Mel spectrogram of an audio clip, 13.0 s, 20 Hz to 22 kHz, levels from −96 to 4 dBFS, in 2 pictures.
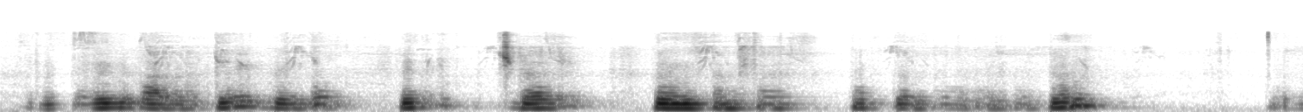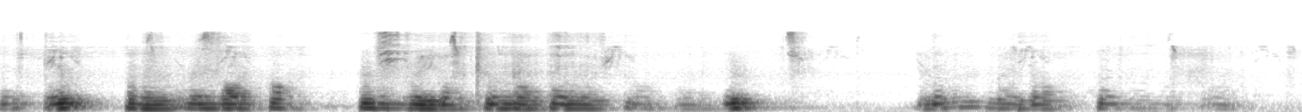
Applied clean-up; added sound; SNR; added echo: neural mask model DeepFilterNet 3.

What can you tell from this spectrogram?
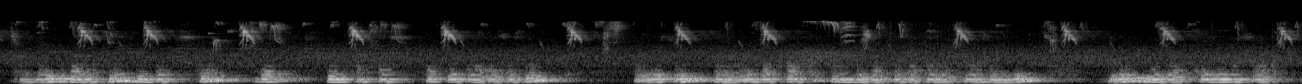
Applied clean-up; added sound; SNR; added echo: none; Chirp, tweet; 11 dB; reverberation time 0.9 s.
